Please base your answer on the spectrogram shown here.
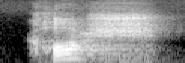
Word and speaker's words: cosh: happens when we add kosh and cinch together so i just used an alternative pronunciation we can call this as we can call this guy kosh and we can call this cinch so that is just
